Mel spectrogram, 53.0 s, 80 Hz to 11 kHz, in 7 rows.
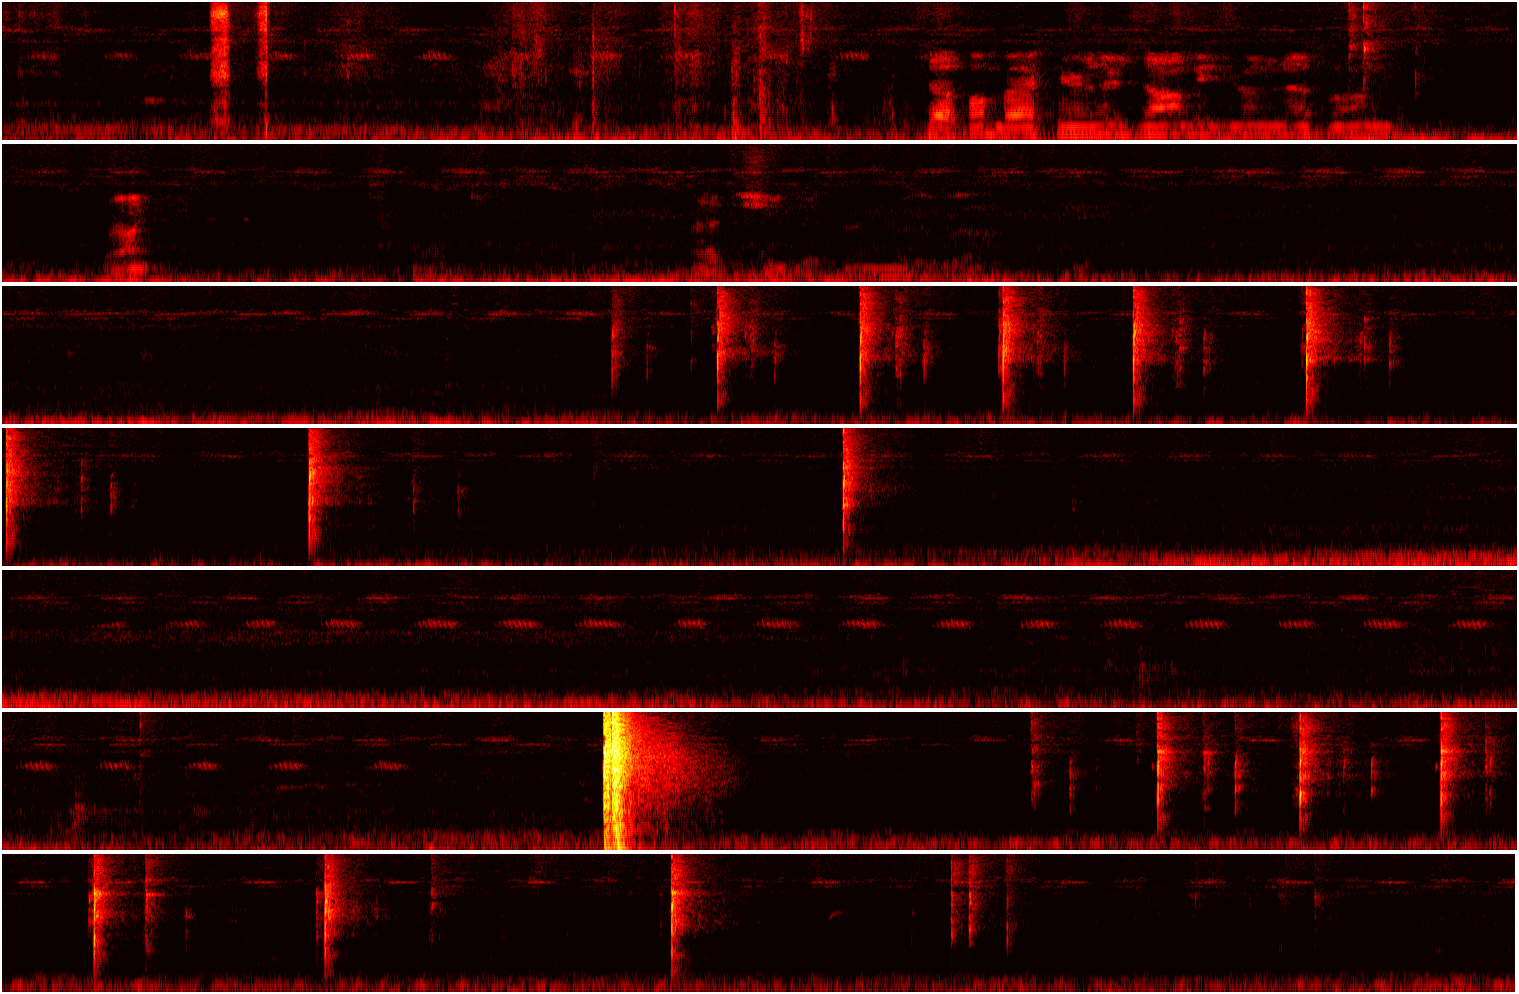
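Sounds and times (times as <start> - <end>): air pistol shot: 40.9 - 41.5.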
